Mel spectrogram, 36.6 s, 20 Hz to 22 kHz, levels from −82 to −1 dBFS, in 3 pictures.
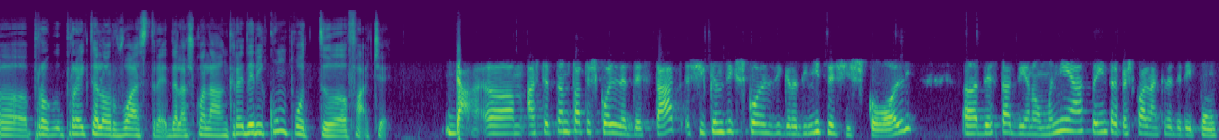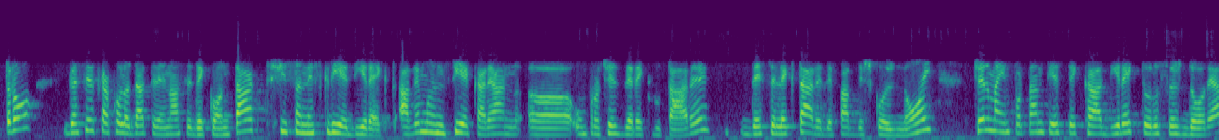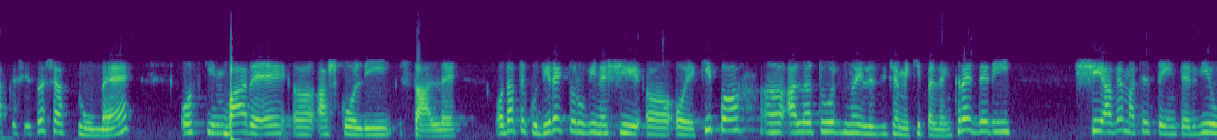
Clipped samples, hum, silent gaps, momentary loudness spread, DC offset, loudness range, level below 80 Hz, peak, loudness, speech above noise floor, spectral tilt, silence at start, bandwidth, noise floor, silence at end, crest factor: under 0.1%; none; none; 6 LU; under 0.1%; 2 LU; -46 dBFS; 0 dBFS; -19 LUFS; 40 dB; -4.5 dB/octave; 0 s; 15.5 kHz; -60 dBFS; 0 s; 20 dB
